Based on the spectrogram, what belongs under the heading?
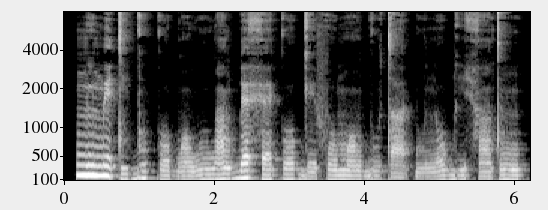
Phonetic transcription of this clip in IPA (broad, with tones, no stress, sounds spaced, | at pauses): m ĩ˦ m e˦˨ t i˨ ɡ u˧ k o˨ b ɔ̃˨ w u˨ w ã˨˦ ɡ͡b ɛ˦ h ɛ˧ k o˧ ɡ e˨ f o˧ m ɔ̃˧ ɡ͡b u˧ t a˨ k͡p u˨ n o˨˦ b i˧ h ã˧ t ũ˦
